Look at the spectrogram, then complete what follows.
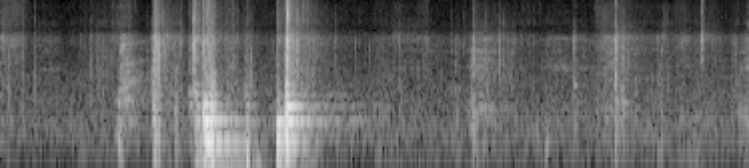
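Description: Cut logs thrown down onto other logs, clonking hollowly wood on wood. Two loud knocks come about a second apart near the middle, each ringing briefly, then lighter knocks.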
